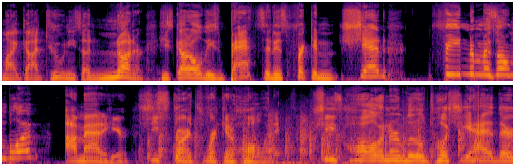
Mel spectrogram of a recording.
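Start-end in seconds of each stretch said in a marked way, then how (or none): 0.0-6.4 alarmed, spooked, freaked-out rant with rising pitch. Retelling how a character freaks out and flees: imitating someone freaking out. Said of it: "But then she freaks out".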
